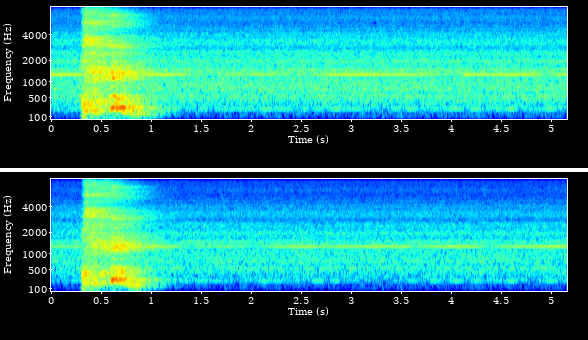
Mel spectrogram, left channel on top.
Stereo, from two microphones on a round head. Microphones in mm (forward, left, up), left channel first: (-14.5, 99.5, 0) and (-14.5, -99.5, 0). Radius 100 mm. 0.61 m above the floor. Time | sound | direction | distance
0.3 | a cough | 40° left (ahead or behind) | 2.5 m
